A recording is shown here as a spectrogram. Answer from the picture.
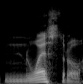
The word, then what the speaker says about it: nuestro: And if it's masculine, it is nuestro. And that is spelled N as in Nancy, U-E-S-T-R-O, nuestro.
